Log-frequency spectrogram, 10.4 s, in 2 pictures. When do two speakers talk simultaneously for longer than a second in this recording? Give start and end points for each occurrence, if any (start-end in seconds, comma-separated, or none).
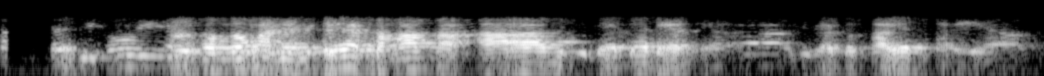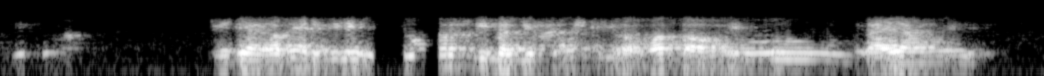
0.6-2.1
